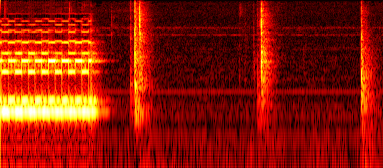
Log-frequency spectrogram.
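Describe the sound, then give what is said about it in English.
A telephone rings in a single steady, buzzing burst of under a second. Three short, sharp noises follow, about a second apart, over faint background hiss. “the phone just rang, which was very odd”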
